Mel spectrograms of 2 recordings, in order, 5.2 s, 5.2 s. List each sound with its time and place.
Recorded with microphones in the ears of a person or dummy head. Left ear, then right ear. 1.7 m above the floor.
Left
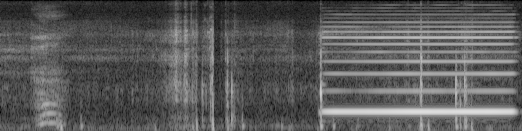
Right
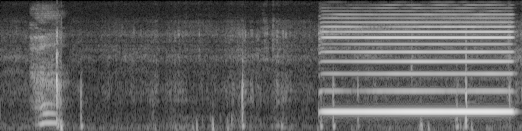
0.3 s a gasp: 65° right (ahead or behind), 1.0 m
3.2 s a violin: 80° right, 0.5 m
